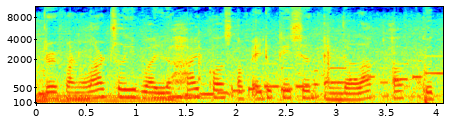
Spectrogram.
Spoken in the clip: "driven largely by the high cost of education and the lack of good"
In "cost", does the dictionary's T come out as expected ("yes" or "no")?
no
